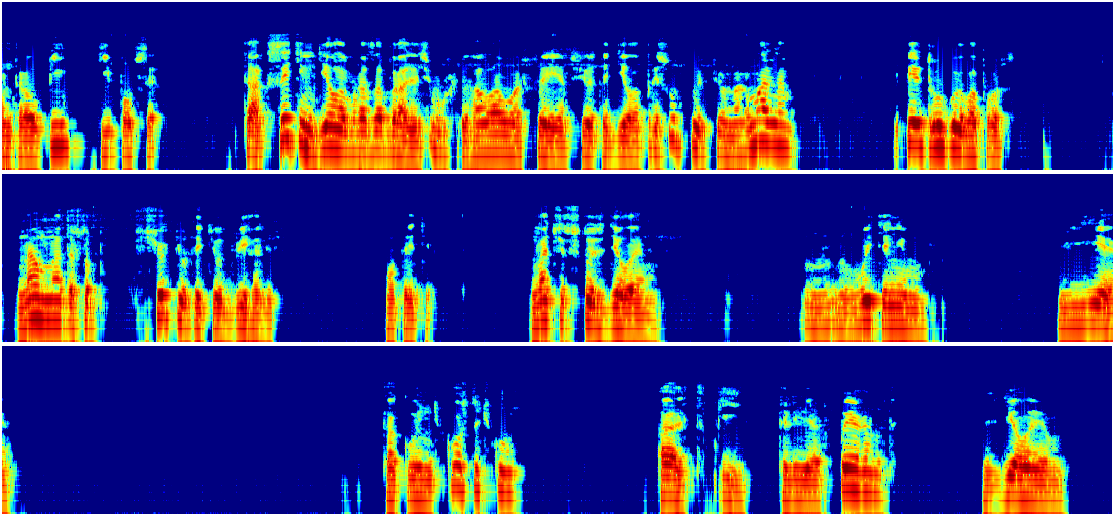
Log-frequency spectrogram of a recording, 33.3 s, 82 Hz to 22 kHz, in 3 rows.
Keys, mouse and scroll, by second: 0.0 ctrl+p, 2.3-3.3 middle drag, 5.3-6.9 middle drag, 7.5 shift+middle click, 9.1-10.2 middle drag, 10.5 shift+middle click, 12.0 middle click, 12.7 shift+middle click, 19.6 click, 20.5 KP_1, 25.6 e, 27.8 click, 29.1 alt+p.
